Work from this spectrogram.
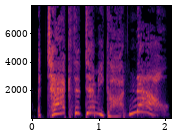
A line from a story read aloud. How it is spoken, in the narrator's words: She screamed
